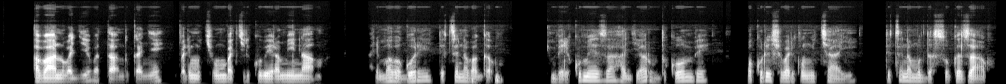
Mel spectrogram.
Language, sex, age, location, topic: Kinyarwanda, male, 18-24, Kigali, health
